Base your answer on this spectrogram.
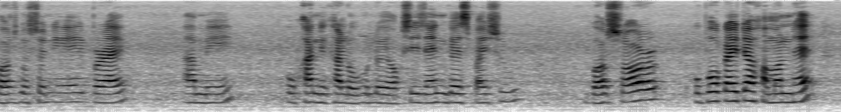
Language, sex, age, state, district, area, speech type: Assamese, female, 60+, Assam, Tinsukia, rural, spontaneous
